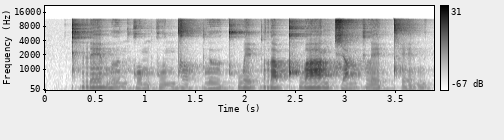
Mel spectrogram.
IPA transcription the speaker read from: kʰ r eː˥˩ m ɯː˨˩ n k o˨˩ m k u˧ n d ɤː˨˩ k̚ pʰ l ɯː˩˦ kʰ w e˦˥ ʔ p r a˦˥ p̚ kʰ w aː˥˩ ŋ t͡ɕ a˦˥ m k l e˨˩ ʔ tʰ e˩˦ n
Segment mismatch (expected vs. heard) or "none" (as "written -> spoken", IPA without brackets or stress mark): pʰ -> p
